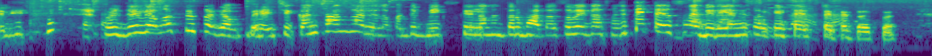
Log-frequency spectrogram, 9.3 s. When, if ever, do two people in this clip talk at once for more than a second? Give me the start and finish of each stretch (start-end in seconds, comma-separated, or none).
6.8-8.4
